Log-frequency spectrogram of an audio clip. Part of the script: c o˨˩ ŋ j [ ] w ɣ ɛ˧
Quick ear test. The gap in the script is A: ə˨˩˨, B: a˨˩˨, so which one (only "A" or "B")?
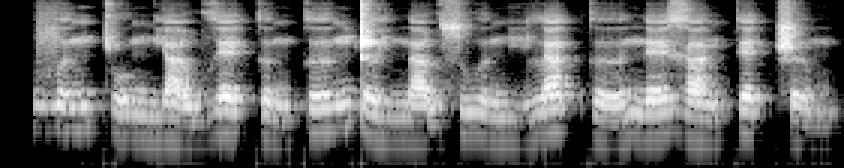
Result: B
